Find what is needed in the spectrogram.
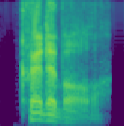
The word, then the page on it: credible: British English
